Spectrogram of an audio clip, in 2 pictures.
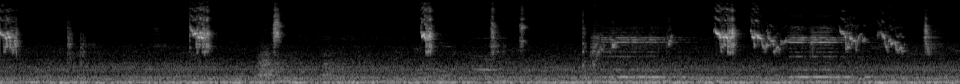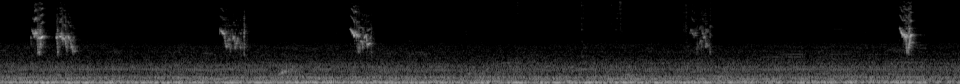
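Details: Two pet budgerigars give sharp, scratchy chirps with a brief buzzy warble over a low background hum.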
